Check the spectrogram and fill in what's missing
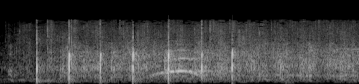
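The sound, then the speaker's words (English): A church audience claps together in a steady round of applause on Anniversary Sunday, honouring a family's seventh anniversary with the church, with a few sharper individual claps standing out and faint voices underneath, tapering slightly toward the end. “I know we'd all like to express our appreciation with a round of applause.”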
